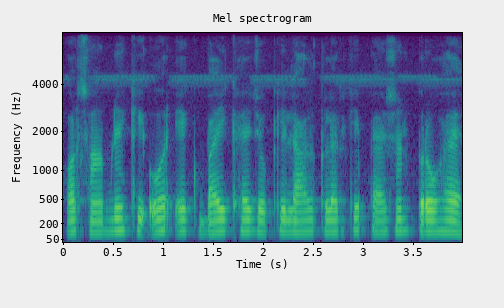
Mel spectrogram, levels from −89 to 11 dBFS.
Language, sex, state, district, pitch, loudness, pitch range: Hindi, male, Jharkhand, Garhwa, 120 Hz, -18 LUFS, 115-125 Hz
